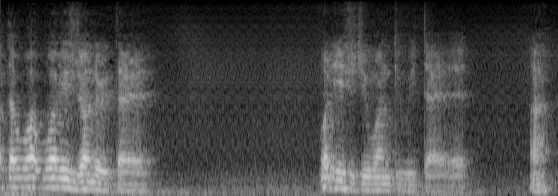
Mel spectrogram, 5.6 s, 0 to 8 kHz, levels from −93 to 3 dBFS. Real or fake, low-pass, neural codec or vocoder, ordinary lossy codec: fake; none; codec, 16 kHz, 0.4 kbps, LongCat-Audio-Codec; none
